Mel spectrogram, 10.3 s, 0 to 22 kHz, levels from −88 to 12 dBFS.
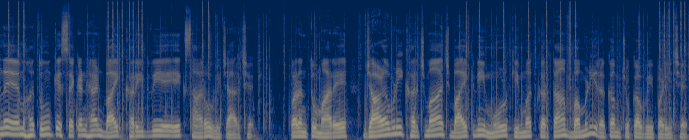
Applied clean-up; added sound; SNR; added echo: none; Run + Clock; 19 dB; none.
